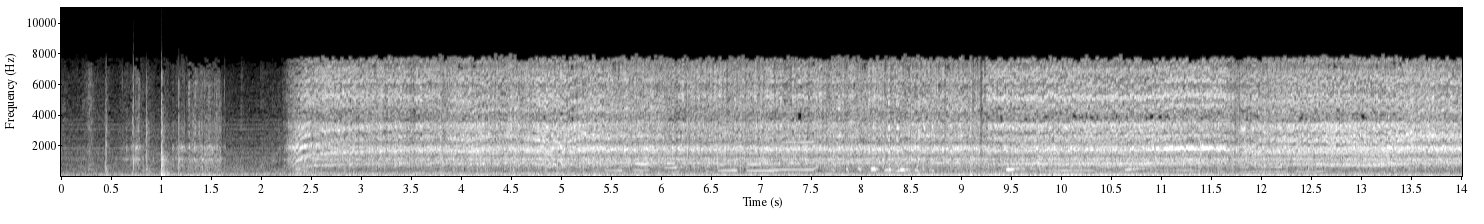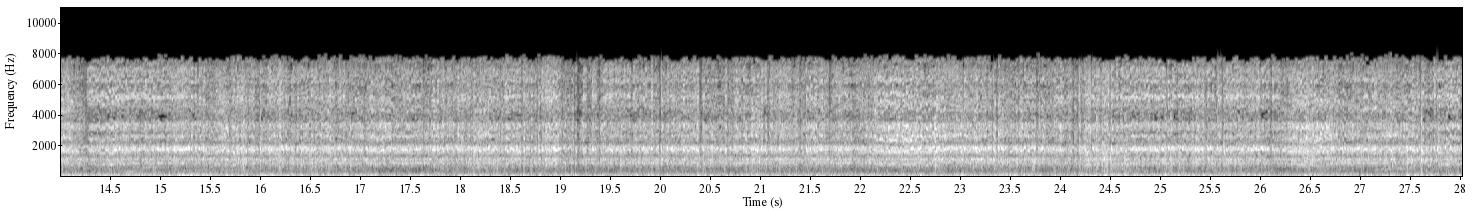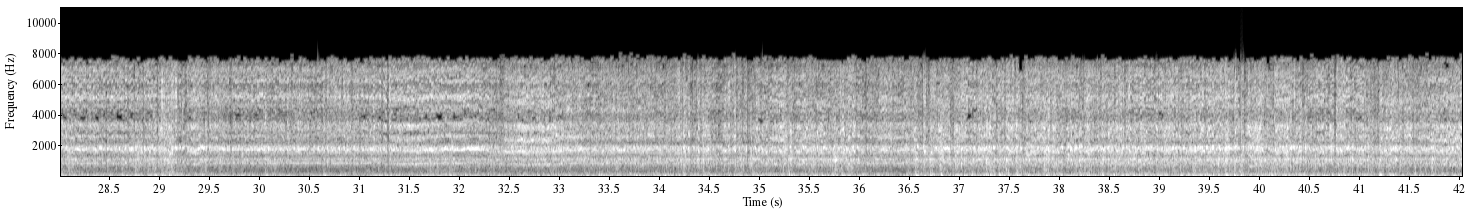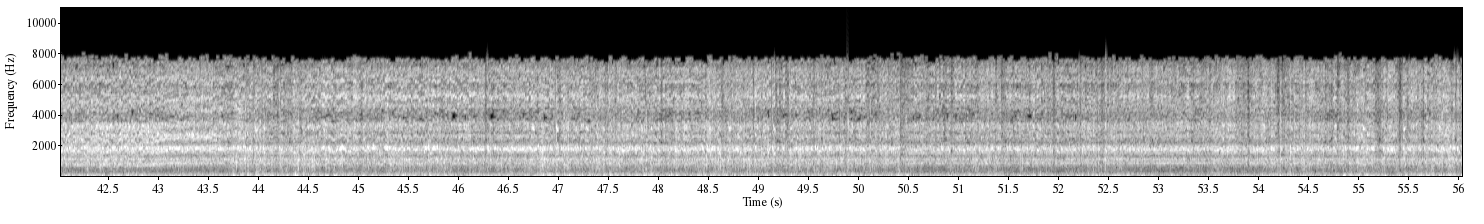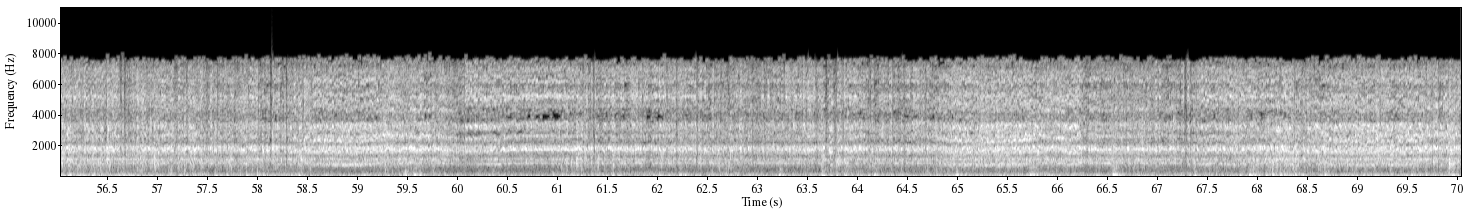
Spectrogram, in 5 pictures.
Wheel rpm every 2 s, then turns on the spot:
10, 150, 230, 230, 230, 220, 220, 230, 230, 230, 230, 230, 230, 220, 230, 230, 220, 230, 230, 230, 230, 220, 230, 230, 230, 230, 230, 240, 230, 220, 230, 230, 230, 230, 220.
none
